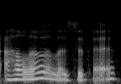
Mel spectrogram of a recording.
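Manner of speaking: ordinary talk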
